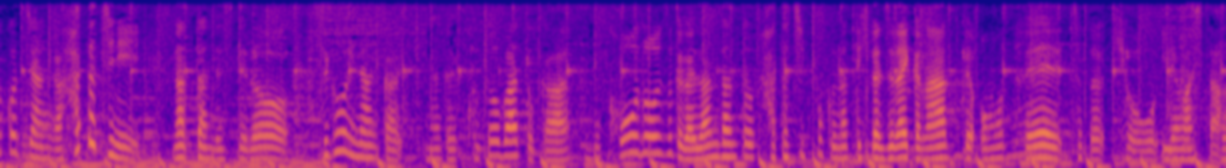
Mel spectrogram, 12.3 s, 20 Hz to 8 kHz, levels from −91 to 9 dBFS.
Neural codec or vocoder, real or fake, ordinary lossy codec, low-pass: none; real; none; 7.2 kHz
